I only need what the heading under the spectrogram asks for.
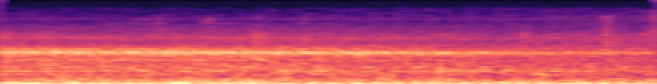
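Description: Steady low rumble inside the cabin of a Nishi-Kyushu Shinkansen train running from Nagasaki to Saga, a continuous dense roar with a faint constant hum above it, no voices, even and unbroken throughout.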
